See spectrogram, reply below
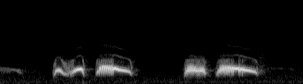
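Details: Two energetic two-note coos from a decoy spotted dove, a hoarse short syllable then a drawn-out descending one, given in the 'gù thúc bổi' style to excite wild birds.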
